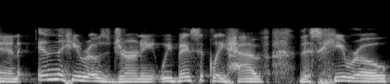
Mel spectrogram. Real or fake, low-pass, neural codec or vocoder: real; 5.4 kHz; none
